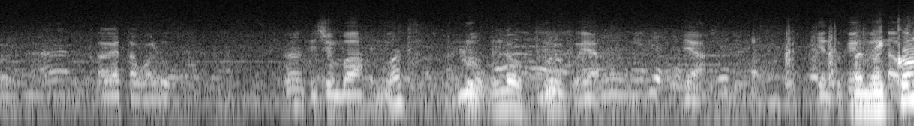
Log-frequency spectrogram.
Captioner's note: speaking Swahili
